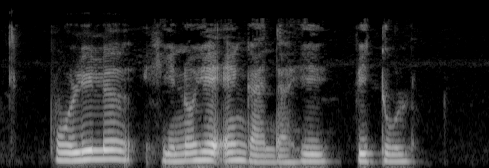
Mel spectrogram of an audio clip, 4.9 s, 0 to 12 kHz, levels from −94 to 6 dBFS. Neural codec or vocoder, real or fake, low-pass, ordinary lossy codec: none; real; 7.2 kHz; Opus, 24 kbps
